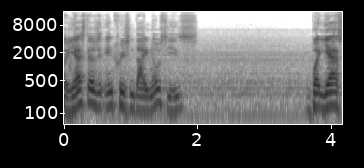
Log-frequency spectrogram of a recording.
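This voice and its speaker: A man's voice: on the low side, a little hiss or hum. A man hosting a casual chat, explaining earnestly while rambling and restarting his sentences.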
